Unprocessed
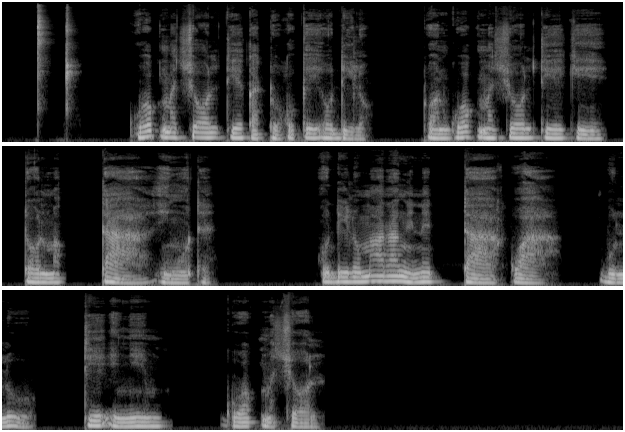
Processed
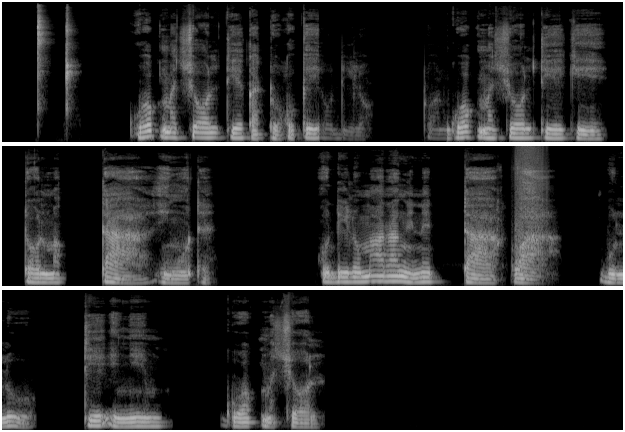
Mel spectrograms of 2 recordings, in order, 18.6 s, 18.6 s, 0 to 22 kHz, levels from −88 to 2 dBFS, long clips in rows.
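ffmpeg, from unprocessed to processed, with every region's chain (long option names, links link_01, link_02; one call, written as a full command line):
ffmpeg -i in.wav -filter_complex "[0:a]asettb=1/sr,asplit=3[link_01][link_02][link_03];[link_01]atrim=end=3.164[link_04];[link_02]atrim=start=3.16:end=4.45,asetpts=PTS-STARTPTS,afade=type=in:duration=0.004:curve=qsin,afade=type=out:start_time=1.286:duration=0.004:curve=qsin,lowpass=3400,tiltshelf=frequency=640:gain=-5.5,acompressor=threshold=-43dB:ratio=16:attack=3.2:release=140:knee=1:detection=peak[link_05];[link_03]atrim=start=4.446[link_06];[link_04][link_05]acrossfade=duration=0.004:curve1=hsin:curve2=qsin[link_07];[link_07][link_06]acrossfade=duration=0.004:curve1=qsin:curve2=hsin,asettb=1/sr,asplit=3[link_08][link_09][link_10];[link_08]atrim=end=11.264[link_11];[link_09]atrim=start=11.26:end=11.68,asetpts=PTS-STARTPTS,afade=type=in:duration=0.004:curve=qsin,afade=type=out:start_time=0.416:duration=0.004:curve=qsin,bass=frequency=250:gain=-1,treble=frequency=4000:gain=5,acrusher=bits=6:dc=4:mix=0:aa=0.000001,asplit=2[link_12][link_13];[link_13]adelay=35,volume=-9dB[link_14];[link_12][link_14]amix=inputs=2:normalize=0,atrim=end_sample=18522[link_15];[link_10]atrim=start=11.676[link_16];[link_11][link_15]acrossfade=duration=0.004:curve1=hsin:curve2=qsin[link_17];[link_17][link_16]acrossfade=duration=0.004:curve1=qsin:curve2=hsin,highpass=210,equalizer=frequency=8000:width_type=o:width=0.61:gain=3.5" out.wav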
